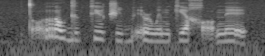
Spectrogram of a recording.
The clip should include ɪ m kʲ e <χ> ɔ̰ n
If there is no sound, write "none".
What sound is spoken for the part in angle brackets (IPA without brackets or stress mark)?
χ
